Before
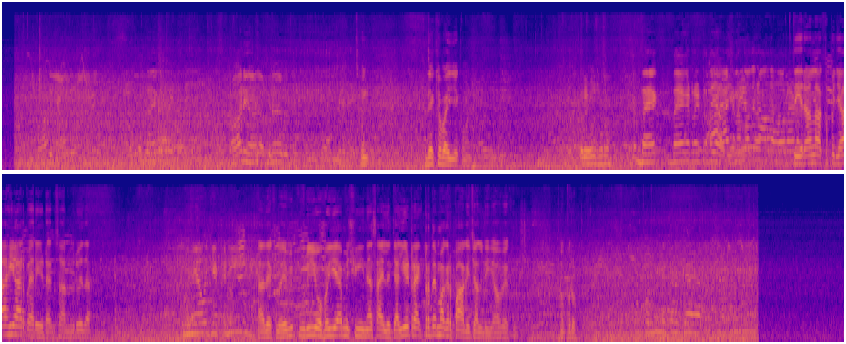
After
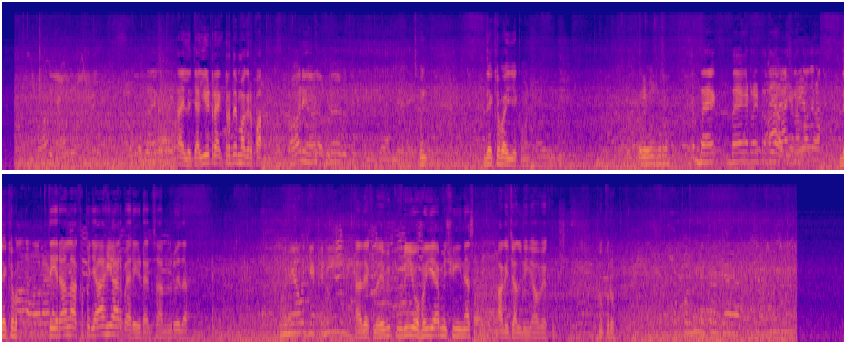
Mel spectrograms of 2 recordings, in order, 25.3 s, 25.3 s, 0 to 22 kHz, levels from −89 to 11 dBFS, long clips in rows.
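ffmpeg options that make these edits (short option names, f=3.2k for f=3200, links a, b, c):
-filter_complex "[0:a]asplit=7[a][b][c][d][e][f][g];[a]atrim=end=2.632[h];[b]atrim=start=18.248:end=19.502[i];[c]atrim=start=2.998:end=11.392[j];[d]atrim=start=6.048:end=6.632[k];[e]atrim=start=11.388:end=18.252[l];[f]atrim=start=2.628:end=3.002[m];[g]atrim=start=19.498[n];[h][i]acrossfade=d=0.004:c1=hsin:c2=hsin[o];[o][j]acrossfade=d=0.004:c1=hsin:c2=hsin[p];[p][k]acrossfade=d=0.004:c1=hsin:c2=hsin[q];[q][l]acrossfade=d=0.004:c1=hsin:c2=hsin[r];[r][m]acrossfade=d=0.004:c1=hsin:c2=hsin[s];[s][n]acrossfade=d=0.004:c1=hsin:c2=hsin"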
